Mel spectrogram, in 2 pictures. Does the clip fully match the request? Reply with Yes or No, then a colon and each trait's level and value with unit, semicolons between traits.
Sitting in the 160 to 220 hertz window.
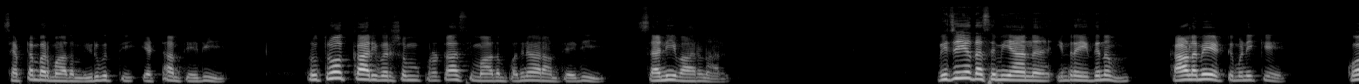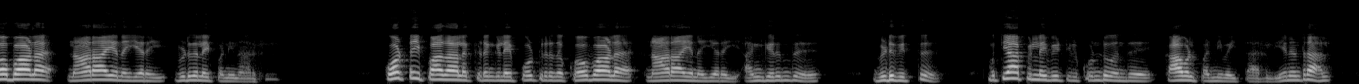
Yes: high, 190 Hz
